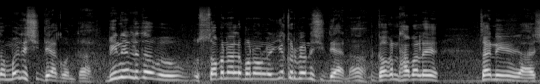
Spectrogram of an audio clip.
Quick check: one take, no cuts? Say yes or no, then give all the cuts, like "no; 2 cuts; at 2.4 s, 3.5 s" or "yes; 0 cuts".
no; 2 cuts; at 0.9 s, 3.7 s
